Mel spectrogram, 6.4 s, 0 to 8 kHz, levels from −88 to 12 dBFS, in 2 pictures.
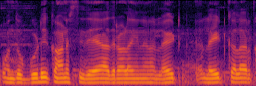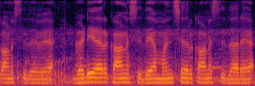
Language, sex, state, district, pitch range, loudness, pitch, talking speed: Kannada, male, Karnataka, Bellary, 135-145 Hz, -17 LUFS, 140 Hz, 110 wpm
